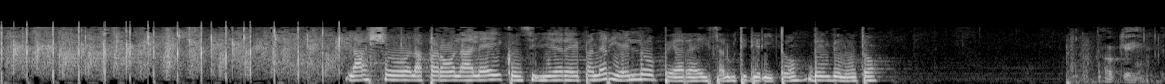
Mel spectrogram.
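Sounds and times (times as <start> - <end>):
applause for a newly elected councillor: 0.0 - 4.1
speech: 3.5 - 8.9, 11.2 - 11.6.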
